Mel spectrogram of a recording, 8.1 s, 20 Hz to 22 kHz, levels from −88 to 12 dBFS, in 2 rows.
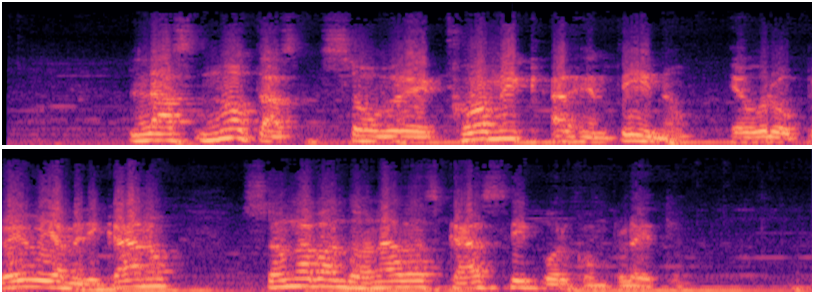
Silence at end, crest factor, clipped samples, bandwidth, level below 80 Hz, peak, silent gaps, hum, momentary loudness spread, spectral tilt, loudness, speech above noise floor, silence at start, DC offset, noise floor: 0 s; 10 dB; under 0.1%; 14 kHz; -30 dBFS; 0 dBFS; none; none; 9 LU; -7 dB/octave; -9 LUFS; 25 dB; 0.15 s; under 0.1%; -33 dBFS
